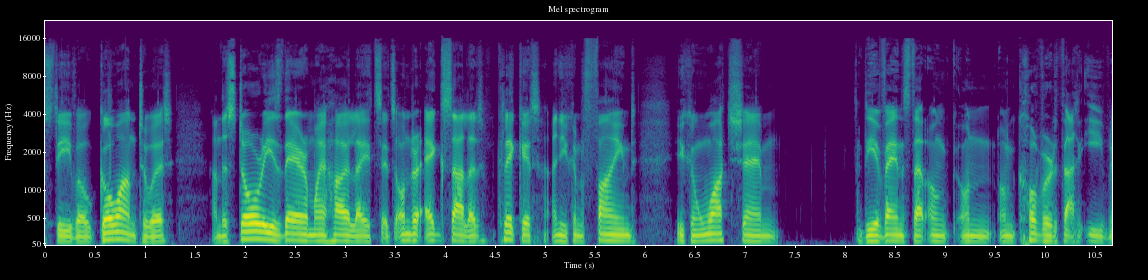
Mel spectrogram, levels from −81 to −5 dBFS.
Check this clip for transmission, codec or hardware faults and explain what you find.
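No transmission, codec or hardware faults can be heard anywhere in the speech; the signal holds steady and continuous throughout.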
